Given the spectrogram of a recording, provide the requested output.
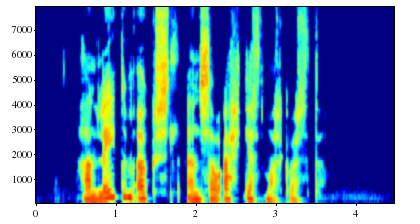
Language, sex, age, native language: Icelandic, female, 20-29, Icelandic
